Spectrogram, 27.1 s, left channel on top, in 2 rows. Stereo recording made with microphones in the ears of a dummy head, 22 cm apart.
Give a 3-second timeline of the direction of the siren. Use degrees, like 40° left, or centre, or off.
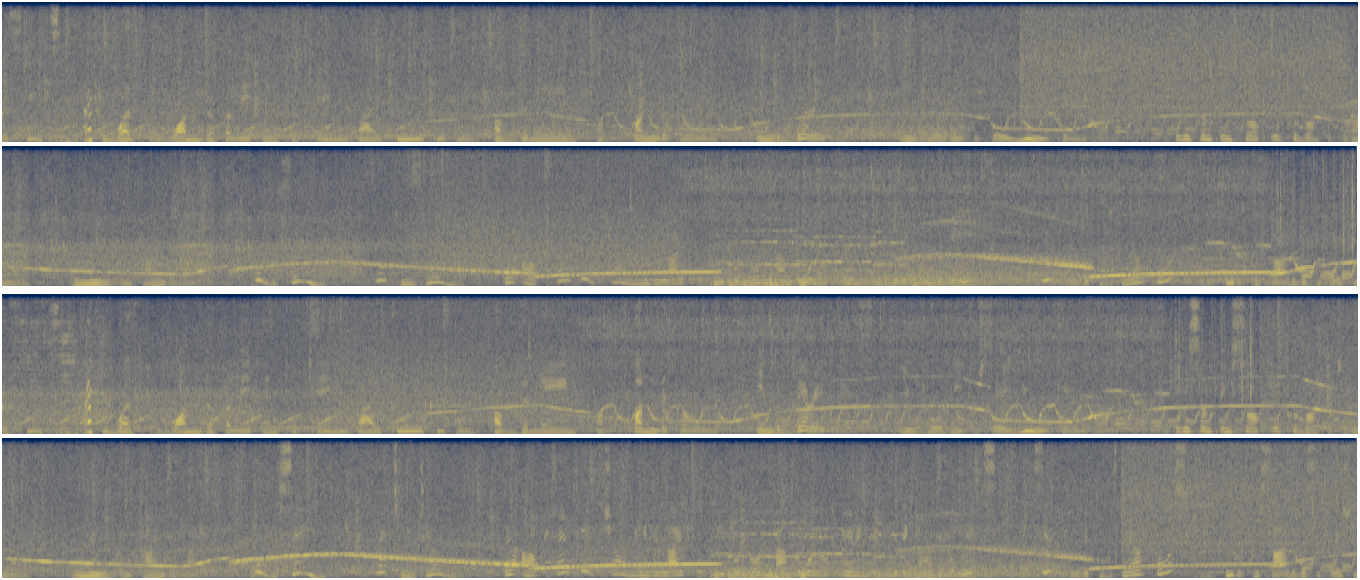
80° right, 80° right, 80° right, 70° right, 70° right, 60° right, 30° right, 10° left, 50° left.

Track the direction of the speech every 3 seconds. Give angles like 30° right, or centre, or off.
centre, 30° right, 60° right, 60° right, 60° right, 60° right, 60° right, 60° right, 60° right.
